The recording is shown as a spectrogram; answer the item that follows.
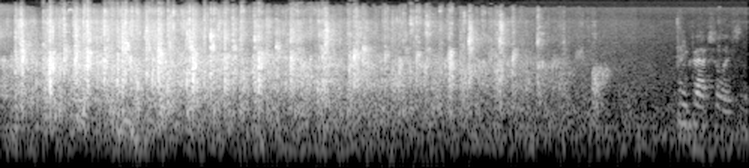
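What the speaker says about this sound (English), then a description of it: "Round of applause, please." Audience applause at a graduation ceremony, dense sustained clapping from a large crowd that gradually thins and fades toward the end, with brief voices near the close.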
